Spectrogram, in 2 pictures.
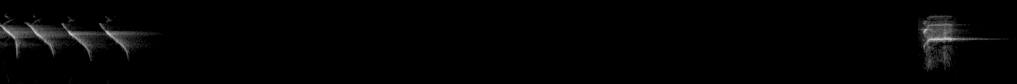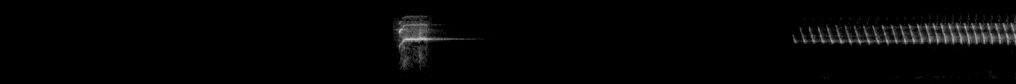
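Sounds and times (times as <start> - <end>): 
canary song with chirps and fast buzzing trill: 0.0 - 1.4, 18.1 - 20.3.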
